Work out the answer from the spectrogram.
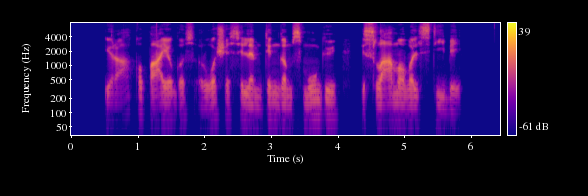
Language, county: Lithuanian, Vilnius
